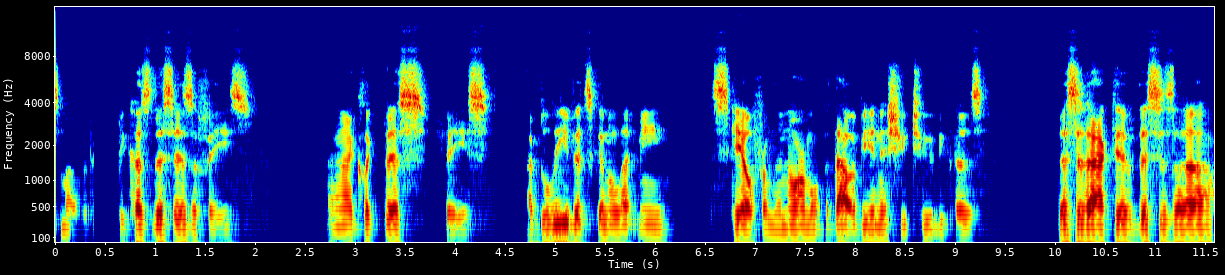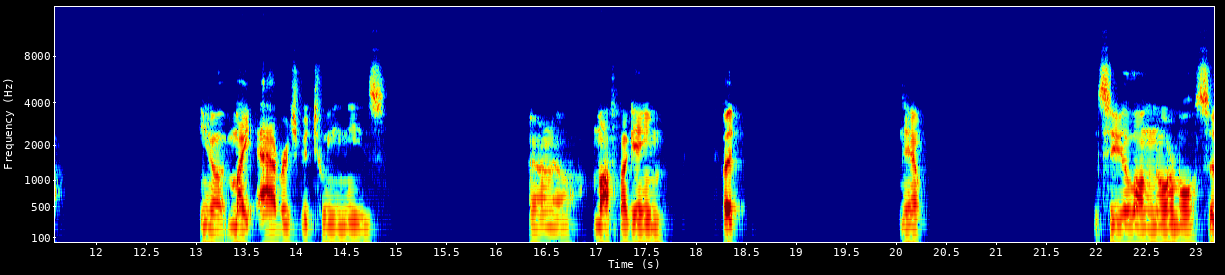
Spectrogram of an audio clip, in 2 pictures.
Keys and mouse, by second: 0.5 click, 0.9 middle click, 1.8 shift+middle click, 2.0 middle click, 3.4 shift+click, 3.9 middle click, 4.3 shift+middle click, 4.7 middle click, 9.1 middle click, 12.9 middle click, 14.0 middle click, 15.1 middle click, 17.7 middle click.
